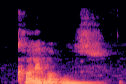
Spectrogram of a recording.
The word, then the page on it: collywobbles: British English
